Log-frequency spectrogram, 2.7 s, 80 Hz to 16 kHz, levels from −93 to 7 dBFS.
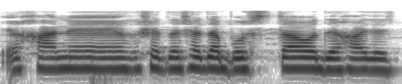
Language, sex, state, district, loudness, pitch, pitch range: Bengali, female, Assam, Hailakandi, -16 LUFS, 210 Hz, 205-215 Hz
